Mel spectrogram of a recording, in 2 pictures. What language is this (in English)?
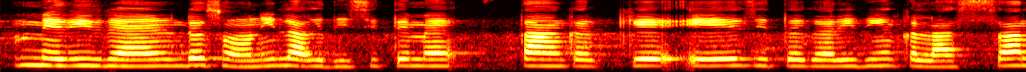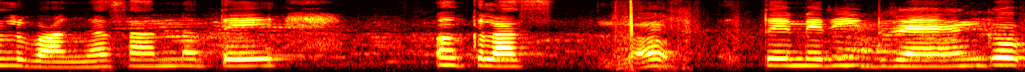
Punjabi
